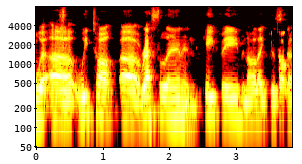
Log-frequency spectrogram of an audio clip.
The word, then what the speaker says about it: kayfabe: Justin, tell us about what's going on with We Talk Wrestling and kayfabe and all that good Talk stuff. K-Fade, Fab.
